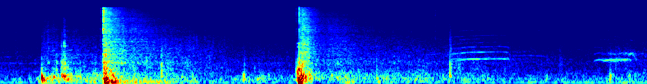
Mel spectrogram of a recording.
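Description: Fireworks going off: a couple of small pops, then two loud sharp bangs about a second and a half apart, each with a short echo.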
